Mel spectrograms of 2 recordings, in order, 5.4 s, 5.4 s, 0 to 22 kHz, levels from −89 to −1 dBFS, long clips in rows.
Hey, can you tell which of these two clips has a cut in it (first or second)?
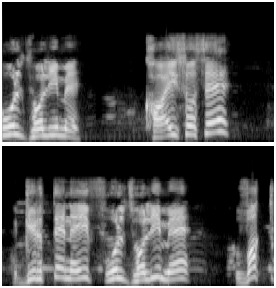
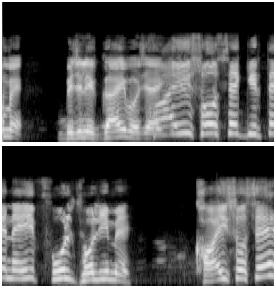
second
